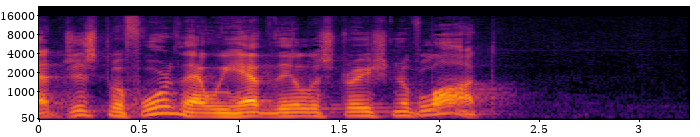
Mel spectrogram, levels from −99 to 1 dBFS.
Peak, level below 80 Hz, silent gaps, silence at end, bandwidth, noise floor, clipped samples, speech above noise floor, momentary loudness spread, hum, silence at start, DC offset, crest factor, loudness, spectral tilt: -6 dBFS; -76 dBFS; none; 1 s; 16 kHz; -70 dBFS; under 0.1%; 48 dB; 7 LU; none; 0 s; under 0.1%; 18 dB; -23 LUFS; -5.5 dB/octave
